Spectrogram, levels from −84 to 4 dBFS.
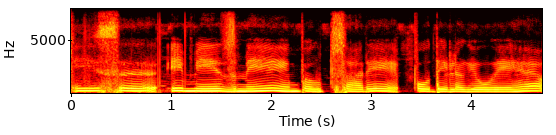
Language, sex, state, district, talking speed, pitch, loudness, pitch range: Hindi, female, Uttar Pradesh, Shamli, 115 wpm, 210 Hz, -11 LUFS, 195-225 Hz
